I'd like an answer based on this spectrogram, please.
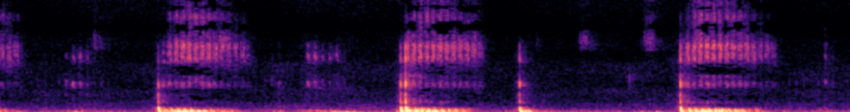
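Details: Gray Russian Blue cat kneading on a person's stomach and licking a hand, purring in slow rumbling bursts roughly every second or so, low and throaty with breathy hiss on each breath, heard up close in a quiet room.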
